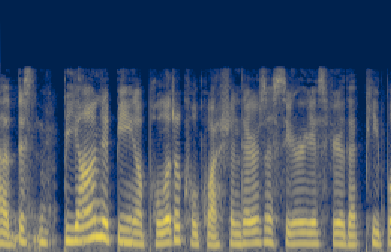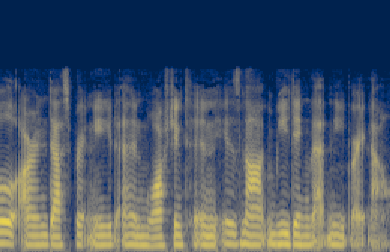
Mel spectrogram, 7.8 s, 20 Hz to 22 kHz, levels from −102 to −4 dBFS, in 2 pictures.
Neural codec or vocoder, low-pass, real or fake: codec, 16 kHz in and 24 kHz out, 2.2 kbps, FireRedTTS-2 codec; 7.2 kHz; fake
